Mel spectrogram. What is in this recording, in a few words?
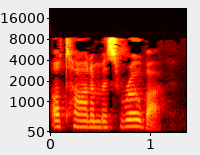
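"autonomous robot", English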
